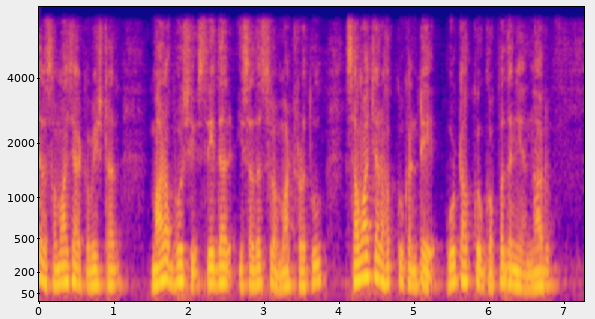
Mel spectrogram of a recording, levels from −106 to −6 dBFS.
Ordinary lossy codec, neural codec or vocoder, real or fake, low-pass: none; codec, 16 kHz, 4.8 kbps, FACodec; fake; 7.2 kHz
